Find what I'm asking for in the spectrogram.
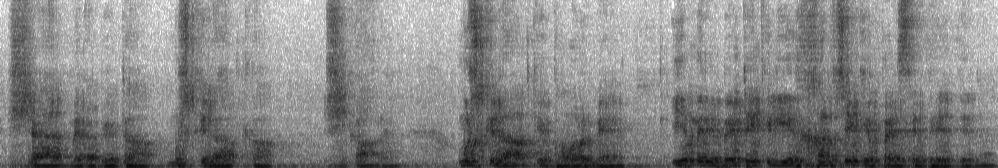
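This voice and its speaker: A man's voice: on the low side, a little mellow, slight background noise. A man preaching a sermon in style, telling a story dramatically and acting out its characters with rising, impassioned delivery. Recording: echoey hall, speaker far from mic.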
